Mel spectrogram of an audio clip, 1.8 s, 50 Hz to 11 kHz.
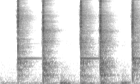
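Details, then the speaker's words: Warn winch contactor block bench-tested on a 12 V battery, with each of its two circuits energized in turn. Sharp, clean clicks about every third of a second show both solenoid armatures moving, though correct switching is not yet confirmed. "there we go so we know that the amateur in the solenoid is moving and it's moving on both of them that's actually good news"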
